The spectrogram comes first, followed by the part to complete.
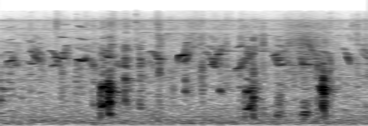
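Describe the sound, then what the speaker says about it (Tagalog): Several chickens, a hen with chicks, cluck and chatter nearby in quick, irregular bursts, with a few higher peeping notes of chicks mixed in. "Yan, may mga sisiw. Yan po ang manok nila."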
